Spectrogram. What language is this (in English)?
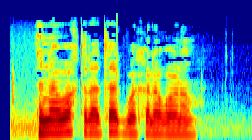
Pashto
